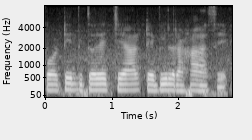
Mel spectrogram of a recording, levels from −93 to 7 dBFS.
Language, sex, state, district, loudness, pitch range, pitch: Bengali, female, Assam, Hailakandi, -13 LUFS, 145-155 Hz, 155 Hz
